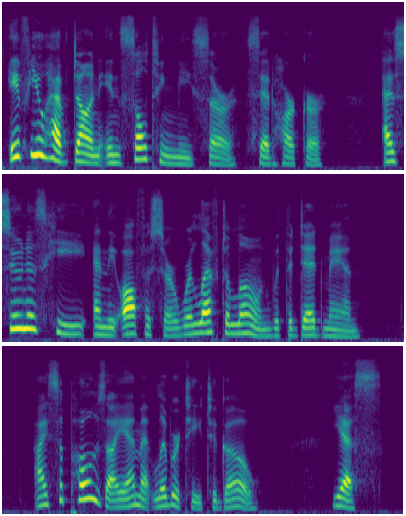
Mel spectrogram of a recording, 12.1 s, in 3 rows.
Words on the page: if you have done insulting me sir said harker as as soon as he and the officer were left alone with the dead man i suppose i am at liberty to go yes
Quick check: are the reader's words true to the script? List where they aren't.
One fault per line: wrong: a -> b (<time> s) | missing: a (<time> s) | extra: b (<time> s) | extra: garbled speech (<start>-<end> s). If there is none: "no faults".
missing: as (4.0 s)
